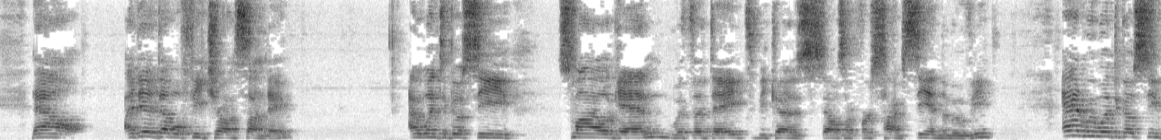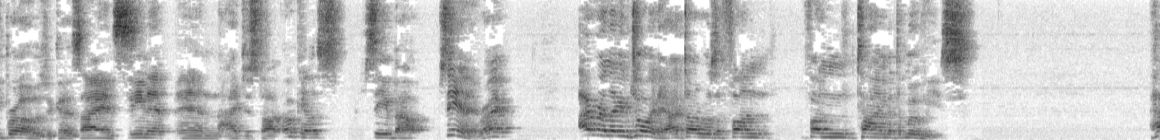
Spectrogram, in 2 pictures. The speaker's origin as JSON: {"language": "English", "region": "Texas", "country": "United States", "said": "being from Texas"}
